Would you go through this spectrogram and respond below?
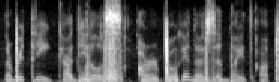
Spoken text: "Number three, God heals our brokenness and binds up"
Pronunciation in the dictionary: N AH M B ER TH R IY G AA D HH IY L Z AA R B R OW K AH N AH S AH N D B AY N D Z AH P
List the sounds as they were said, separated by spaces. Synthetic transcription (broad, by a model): N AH M B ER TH R IY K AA D HH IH L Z AA R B R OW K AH N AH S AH N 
